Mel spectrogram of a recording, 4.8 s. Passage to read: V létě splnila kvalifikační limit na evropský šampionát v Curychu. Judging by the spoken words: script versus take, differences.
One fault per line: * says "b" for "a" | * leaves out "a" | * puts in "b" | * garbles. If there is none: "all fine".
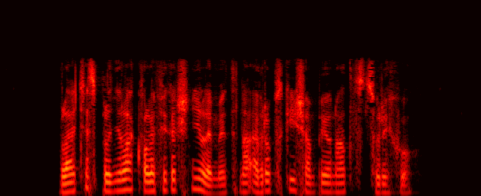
all fine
